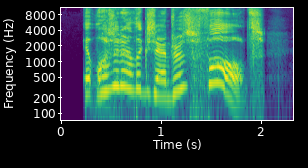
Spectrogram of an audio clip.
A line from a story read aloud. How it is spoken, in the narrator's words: Anna blurted out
